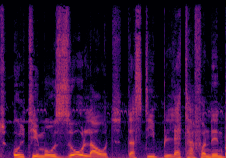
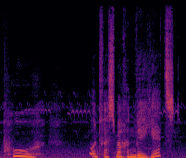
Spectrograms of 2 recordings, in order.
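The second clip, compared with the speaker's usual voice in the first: put-on high girl voice, sighing; 11 semitones higher than usual. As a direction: sigh helplessly. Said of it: "seufzt Mathilda leise".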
